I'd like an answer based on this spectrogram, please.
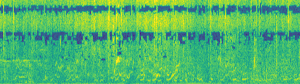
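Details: Guinea pigs eating fresh grass on a windy day. Soft, crunchy nibbling and short faint squeaks repeat steadily throughout, over a constant low rumble of wind.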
